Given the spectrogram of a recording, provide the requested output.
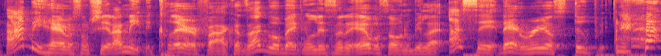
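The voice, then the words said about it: Southern Alabama country accent. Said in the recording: “Alabama ... I know I sound just like a country asshole, good old country boy.”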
